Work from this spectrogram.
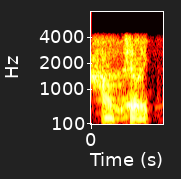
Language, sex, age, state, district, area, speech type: Bengali, male, 18-30, West Bengal, Howrah, urban, conversation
